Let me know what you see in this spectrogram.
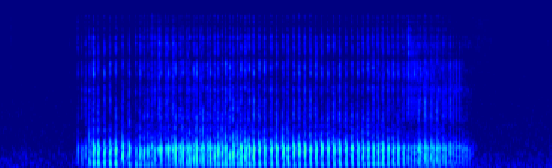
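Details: Snoring: one long, rapidly fluttering snore of about two and a half seconds on a single inhalation, with a rattly buzz from the throat.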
